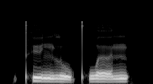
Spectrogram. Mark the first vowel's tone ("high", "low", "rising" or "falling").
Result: falling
